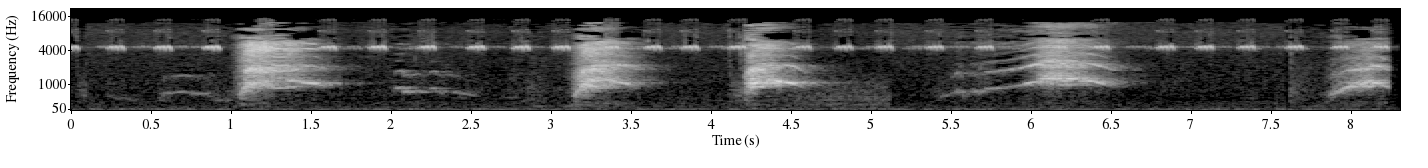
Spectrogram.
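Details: Wild Red fox barking close by in Portugal as a second fox searches for food, caught on a trail camera: loud, rasping barks roughly every one to two seconds, with fainter calls between and constant pulsing cricket chirps behind.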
